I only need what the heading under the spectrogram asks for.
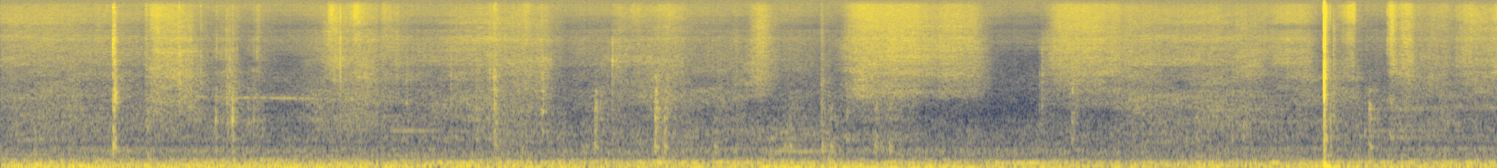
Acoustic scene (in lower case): car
